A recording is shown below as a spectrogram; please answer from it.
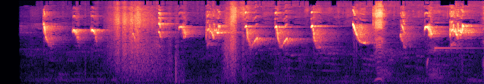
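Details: Lark (branjangan) from Kediri singing a lively, varied song: sharp high chirps and downward-sweeping whistled notes in quick bursts, with short pauses between phrases.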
